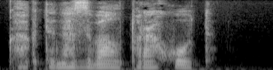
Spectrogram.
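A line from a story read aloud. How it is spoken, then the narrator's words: Sad, barely audible. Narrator (Russian): опечалившись, я чуть слышно спросил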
